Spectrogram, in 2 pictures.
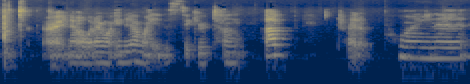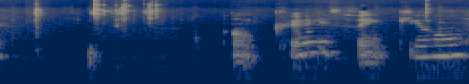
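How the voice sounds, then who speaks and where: A young woman, a student clinician, giving calm, patient step-by-step instructions in a practice oral exam. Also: fairly high pitch, a little slow, gravelly, pauses often, background noise.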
